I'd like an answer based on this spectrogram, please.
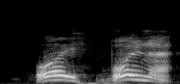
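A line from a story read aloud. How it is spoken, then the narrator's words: Yelping in pain. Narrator (Russian): завопил Сунь-Укун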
